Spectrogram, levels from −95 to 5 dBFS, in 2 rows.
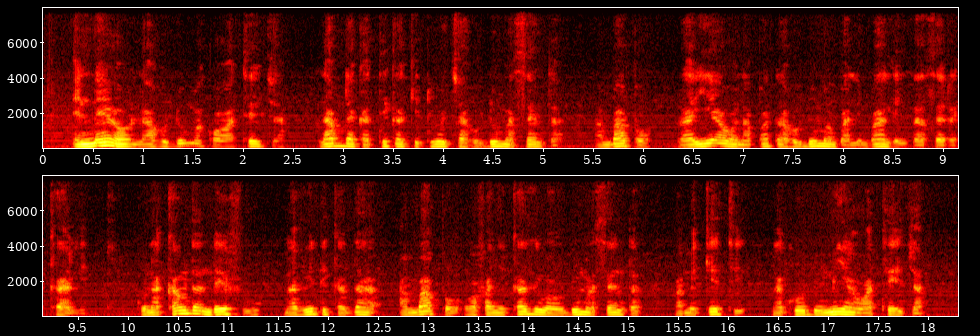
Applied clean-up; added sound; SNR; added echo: none; none; none; none.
